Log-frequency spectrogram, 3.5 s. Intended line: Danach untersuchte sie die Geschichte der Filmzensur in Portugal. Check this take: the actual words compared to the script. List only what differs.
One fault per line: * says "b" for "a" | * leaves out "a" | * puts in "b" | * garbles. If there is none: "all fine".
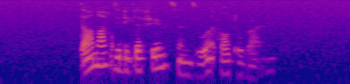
* leaves out "untersuchte"
* leaves out "Geschichte"
* leaves out "in"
